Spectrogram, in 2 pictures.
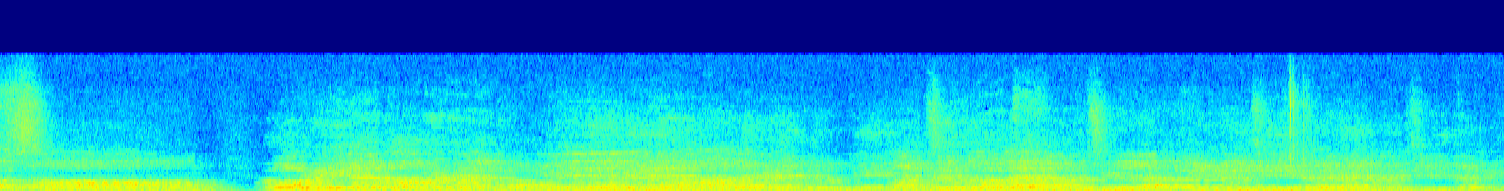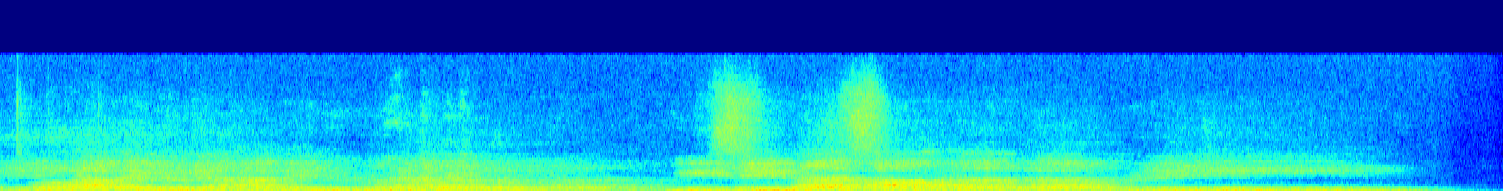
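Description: Congregation singing a hymn together a cappella, with short breaks between phrases; the singing ends near the close.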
